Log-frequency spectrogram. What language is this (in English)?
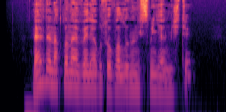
Turkish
